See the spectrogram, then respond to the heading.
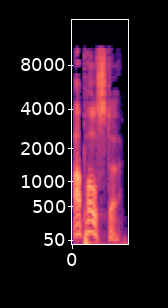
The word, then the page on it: upholster: anglais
